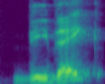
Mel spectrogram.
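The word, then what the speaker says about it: Vivek: read you something that its name is be bake that's what they just said it rhymes with cake ramaswamy I'm going to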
